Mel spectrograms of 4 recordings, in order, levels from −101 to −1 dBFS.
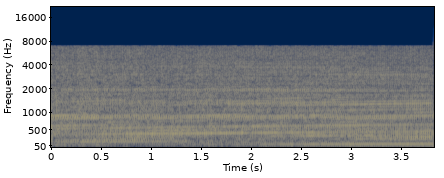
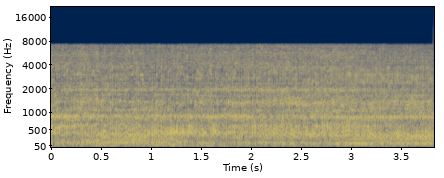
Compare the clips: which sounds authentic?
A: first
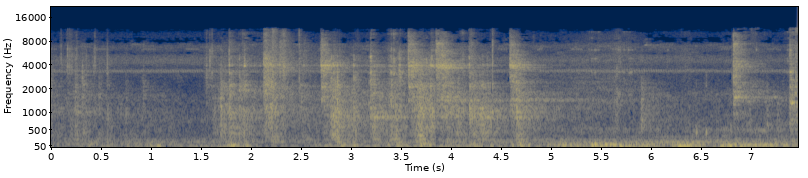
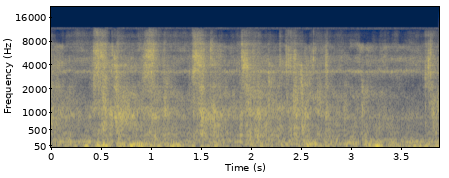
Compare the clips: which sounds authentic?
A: first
